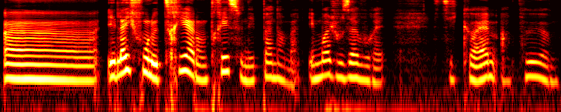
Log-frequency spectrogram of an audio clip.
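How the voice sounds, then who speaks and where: A woman's voice: lowish voice, normal speed, darkish tone. A woman hosting a casual live culture show, chatting and answering viewer comments, with frequent fillers and moments where she drops to a whisper. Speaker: mother of young children.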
